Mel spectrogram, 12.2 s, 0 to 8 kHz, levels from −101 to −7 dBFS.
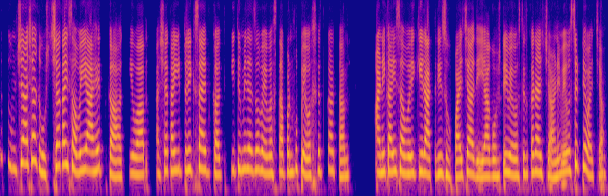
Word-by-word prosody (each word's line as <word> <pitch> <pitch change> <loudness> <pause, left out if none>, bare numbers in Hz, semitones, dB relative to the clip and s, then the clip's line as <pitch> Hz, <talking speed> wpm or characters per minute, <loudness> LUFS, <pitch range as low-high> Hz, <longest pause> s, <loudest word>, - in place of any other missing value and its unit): तर - - -11
तुमच्या 335 +2 0
अशा 385 +4 +3
रोजच्या 265 +5 +1
काही 345 0 +4
सवयी 275 -3 +1
आहेत 275 +1 +3 0.2
का? 205 -3 +2 0.2
किंवा 230 -1 +1 0.3
अशा 250 +3 -2
काही 270 +1 +2
ट्रिक्स 285 +1 -1
आहेत 285 -2 +3
का? 225 -1 +1
की 270 +5 -10
तुम्ही 290 0 0
त्याचं 285 0 +1
व्यवस्थापन 250 0 -1
खूप 295 - -6
व्यवस्थित 225 +3 0
करता, 240 -8 -2 0.7
आणि 250 +1 +3
काही 260 +1 +3
सवयी 245 -2 +2
की 260 0 +2
रात्री 230 0 +1
झोपायच्या 215 +2 0
आधी 200 -4 0
या 205 0 +2
गोष्टी 210 +4 -1
व्यवस्थित 225 -1 0
करायच्या 245 -4 0
आणि 195 +3 0
व्यवस्थित 270 +8 0
ठेवायच्या. 230 -9 -1
250 Hz, 170 wpm, -25 LUFS, 225-275 Hz, 0.7 s, काही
